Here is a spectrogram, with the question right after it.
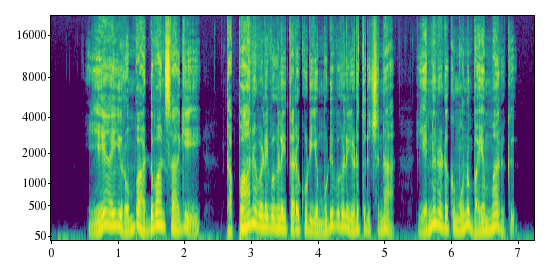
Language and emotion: Tamil, fearful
